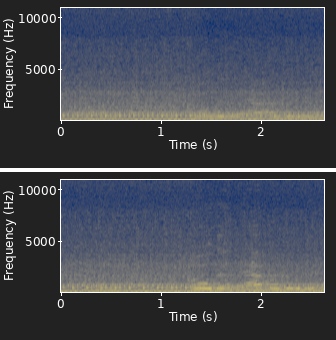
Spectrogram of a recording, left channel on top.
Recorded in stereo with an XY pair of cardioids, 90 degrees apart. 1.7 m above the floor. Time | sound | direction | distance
1.3 | a woman speaking | 65° right | 6.5 m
